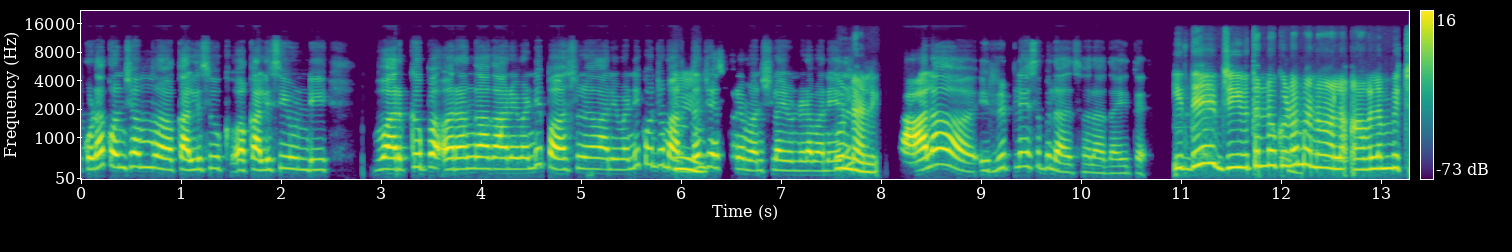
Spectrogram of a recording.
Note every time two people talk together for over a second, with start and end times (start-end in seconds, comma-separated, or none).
none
